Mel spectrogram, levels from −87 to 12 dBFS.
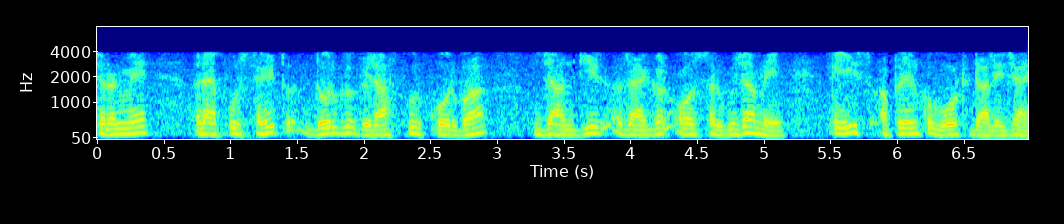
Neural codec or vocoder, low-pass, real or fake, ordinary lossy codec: none; 7.2 kHz; real; AAC, 16 kbps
